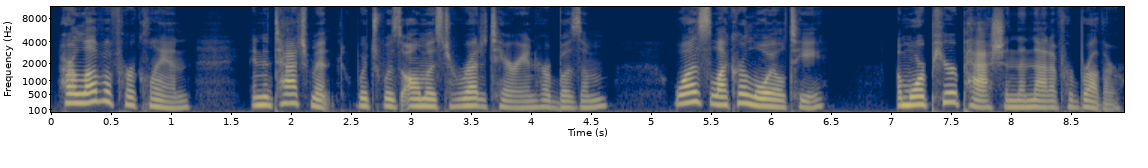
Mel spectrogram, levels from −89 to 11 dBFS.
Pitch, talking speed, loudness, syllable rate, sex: 190 Hz, 180 wpm, -19 LUFS, 5.4 syllables/s, female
